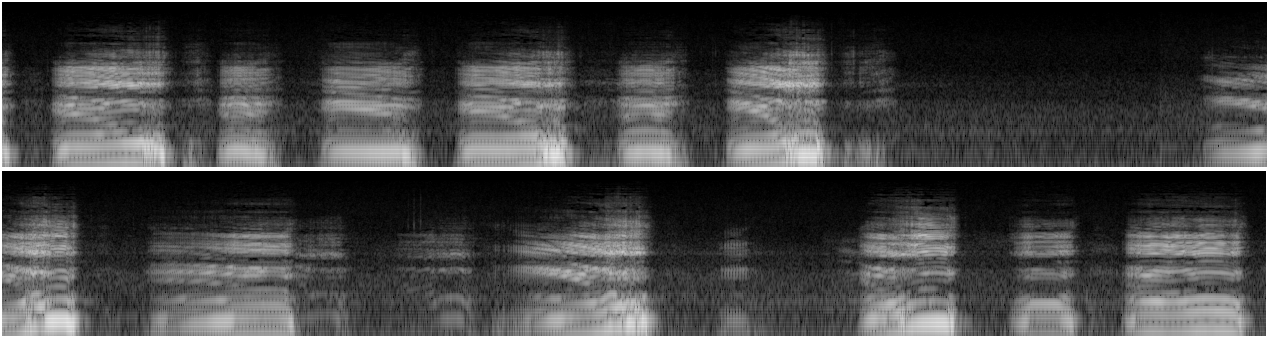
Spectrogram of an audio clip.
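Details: Red deer rutting in the mountains of Bucovina, recorded by a drop rig left out for about a week; rapid trains of deep, throaty roaring grunts, several in a row, a lull, then another series.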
